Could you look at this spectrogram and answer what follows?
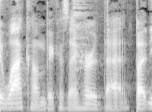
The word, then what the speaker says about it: Wacom: I read somewhere that, yeah, there is some official source that says, yes, it's Wacom, but I think the companies, like, you know, they're like, we don't really care, just buy our products, but yeah, we say Wacom, so there it is.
